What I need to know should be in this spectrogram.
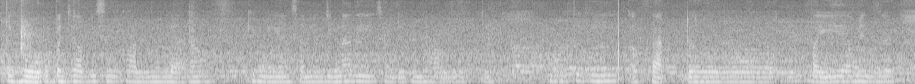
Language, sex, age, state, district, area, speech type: Punjabi, female, 30-45, Punjab, Bathinda, urban, spontaneous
